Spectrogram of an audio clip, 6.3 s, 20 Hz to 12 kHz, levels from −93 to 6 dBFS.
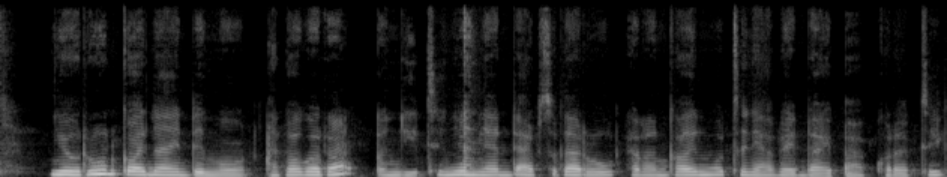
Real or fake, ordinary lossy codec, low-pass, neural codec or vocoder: fake; none; none; codec, 24 kHz, 1 kbps, SNAC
